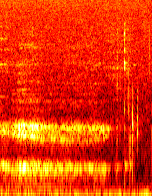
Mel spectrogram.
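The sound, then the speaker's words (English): A faint steady hum gives way to a few soft clicks and gulps near the end, like someone quietly sipping and swallowing water. No one speaks. “I don't have Parker, so if I take a sip of water, it's actually a long pause.”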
